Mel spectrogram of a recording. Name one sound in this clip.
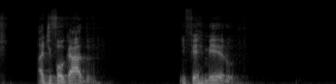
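A man speaks with animation through a microphone, in short bursts.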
